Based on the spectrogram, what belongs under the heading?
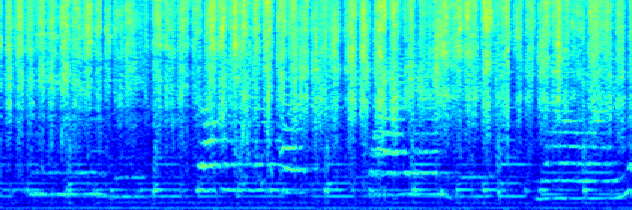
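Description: Small stiff-bristled plastic brush scrubbing a soapy toy car in rapid back-and-forth strokes, with a melodic background music track playing underneath.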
